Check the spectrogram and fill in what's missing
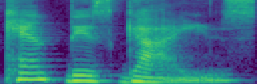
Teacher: você junta o T de can't com o D de disguise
